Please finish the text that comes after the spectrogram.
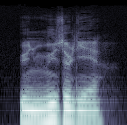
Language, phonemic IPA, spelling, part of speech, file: French, /my.zə.ljɛʁ/, muselière, noun, Fr-muselière.ogg
- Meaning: muzzle (device used to prevent animal from biting or eating)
